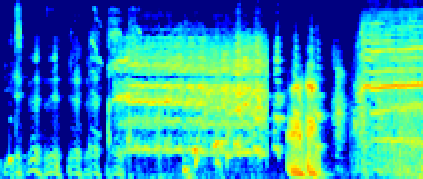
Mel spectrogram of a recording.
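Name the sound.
frog croaking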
